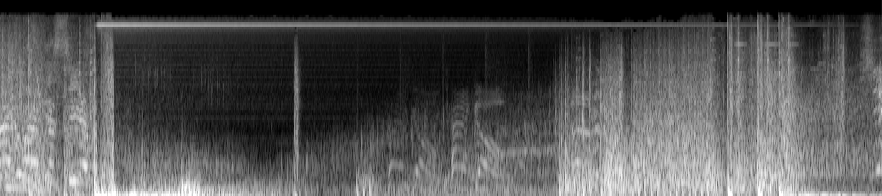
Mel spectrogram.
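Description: A high ringing tone whines steadily and then stops.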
